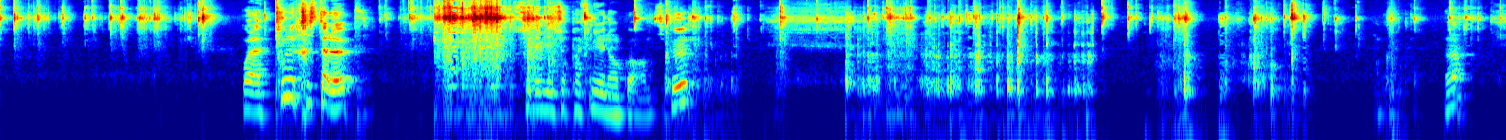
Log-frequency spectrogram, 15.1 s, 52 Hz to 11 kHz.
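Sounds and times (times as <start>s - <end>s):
plastic pens clattering: 0.0s - 2.2s, 3.7s - 15.0s.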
